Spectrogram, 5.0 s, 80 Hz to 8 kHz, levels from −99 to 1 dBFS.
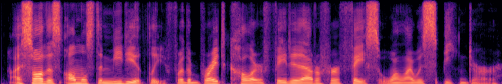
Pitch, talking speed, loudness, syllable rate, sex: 140 Hz, 240 wpm, -21 LUFS, 6.0 syllables/s, male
